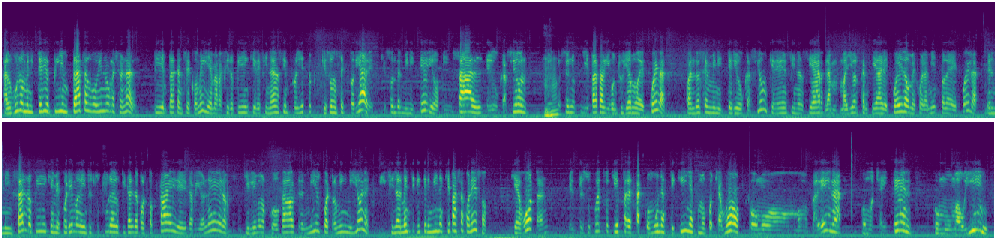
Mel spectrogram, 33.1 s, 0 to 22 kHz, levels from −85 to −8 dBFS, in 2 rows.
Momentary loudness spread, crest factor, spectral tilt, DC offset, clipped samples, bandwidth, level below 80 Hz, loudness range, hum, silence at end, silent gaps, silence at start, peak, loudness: 12 LU; 20 dB; -7 dB/octave; under 0.1%; under 0.1%; 8 kHz; -44 dBFS; 5 LU; none; 0 s; none; 0 s; 0 dBFS; -21 LUFS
